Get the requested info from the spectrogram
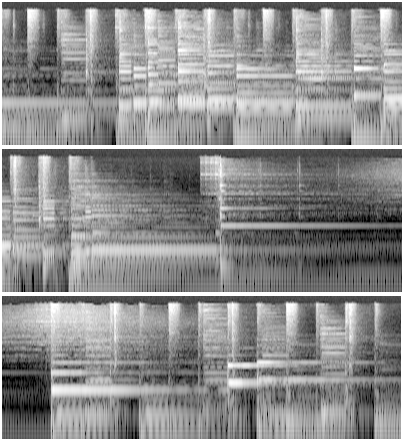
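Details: Strummed acoustic guitar music with plucked chords and a short pause near the middle; no animal sounds are heard.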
